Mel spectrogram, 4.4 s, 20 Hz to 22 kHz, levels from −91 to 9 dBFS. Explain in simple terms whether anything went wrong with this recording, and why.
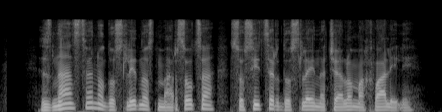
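4-bit ADPCM compression runs through the whole clip, from start to finish. This method saves space by storing each tiny slice of the speech as a small, rough step from a guess about where the sound is heading, adjusting the step size as it goes. The rounding errors form a gritty hiss that rises with the loudness of the speech, and sudden attacks smear because the steps can't grow fast enough. Everything above about 10.6 kHz is also missing, so the top end sounds dull.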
